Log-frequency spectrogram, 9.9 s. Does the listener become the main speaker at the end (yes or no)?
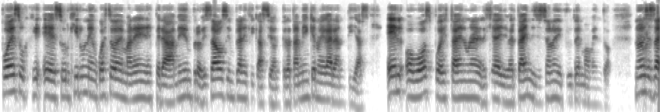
no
